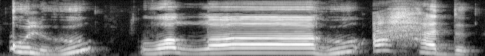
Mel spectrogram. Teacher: قل ہو کو ہم نے کھینچنا نہیں ہے، ہا پیش ہو.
